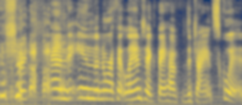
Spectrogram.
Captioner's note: laughing together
